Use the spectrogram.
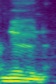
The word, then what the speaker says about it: nun: The letter N in Hebrew is precisely the same word as Egyptian nun, N-U-N or noon, N-U, meaning fish or prince.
